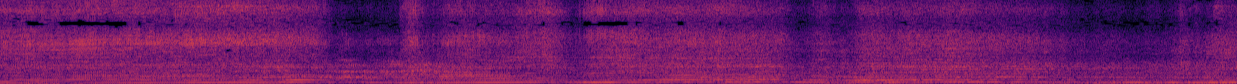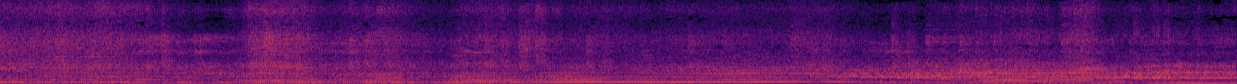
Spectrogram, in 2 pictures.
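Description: A drift car's engine revving high and held near the limiter, its pitch rising and dipping every second or two as the throttle is worked through the slide. Tyres squeal underneath.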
